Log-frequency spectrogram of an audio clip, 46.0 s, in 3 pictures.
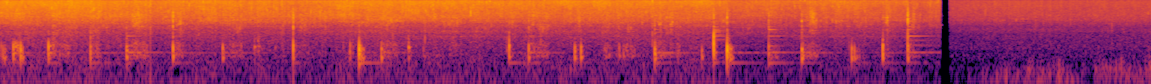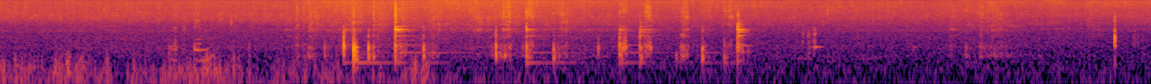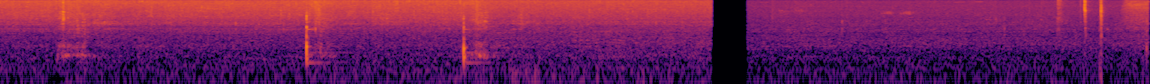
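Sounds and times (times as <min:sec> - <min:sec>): eggs sizzling in a wok: 0:00.0 - 0:40.2, 0:45.7 - 0:46.0
wooden spoon knocking on wok: 0:04.7 - 0:05.7, 0:09.4 - 0:12.6, 0:19.9 - 0:21.2, 0:22.0 - 0:22.9, 0:24.8 - 0:25.4.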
